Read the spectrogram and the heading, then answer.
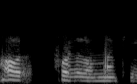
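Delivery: ordinary delivery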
